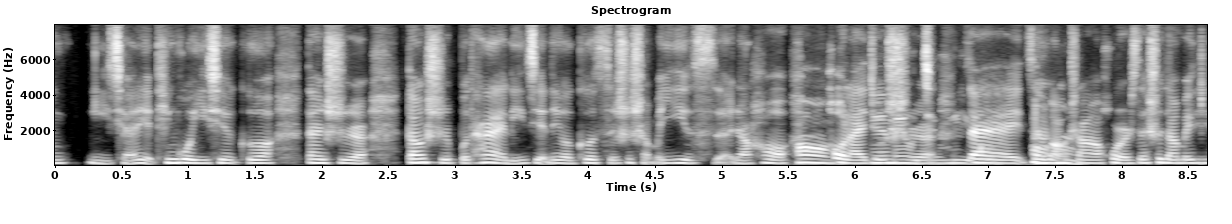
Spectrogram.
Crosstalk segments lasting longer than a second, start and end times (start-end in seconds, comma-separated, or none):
5.6-7.8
